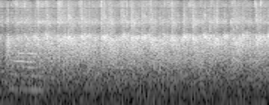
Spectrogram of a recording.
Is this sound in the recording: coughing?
no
